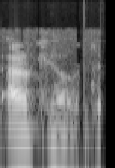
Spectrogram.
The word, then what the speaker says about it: archaeology: I hope you'll look here at the word archeology see here the CH here is CID are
